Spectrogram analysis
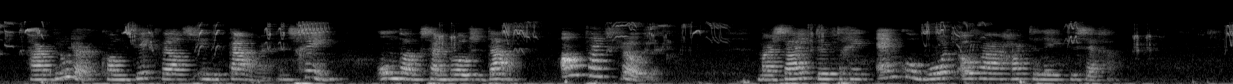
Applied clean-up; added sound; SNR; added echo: none; Bird vocalization, bird call, bird song; 13 dB; reverberation time 0.3 s.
